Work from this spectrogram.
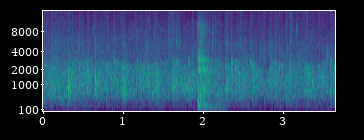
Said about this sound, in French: Est-ce que ce matin, on peut applaudir toutes les mamans dans ce lieu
